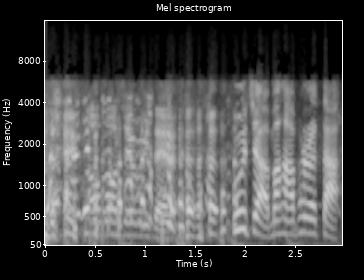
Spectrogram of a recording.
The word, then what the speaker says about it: Mahabharat: Pooja, Mahabharata. How do you pronounce Mahabharata in India? In India, it's Mahabharat.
